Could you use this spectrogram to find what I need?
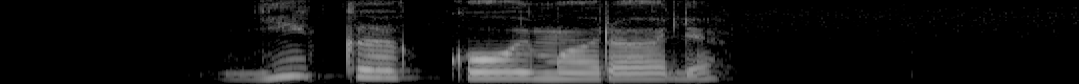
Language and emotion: Russian, sad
